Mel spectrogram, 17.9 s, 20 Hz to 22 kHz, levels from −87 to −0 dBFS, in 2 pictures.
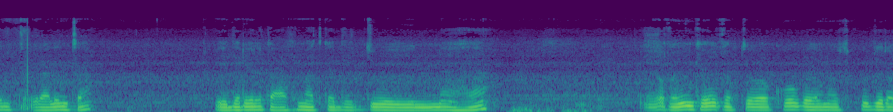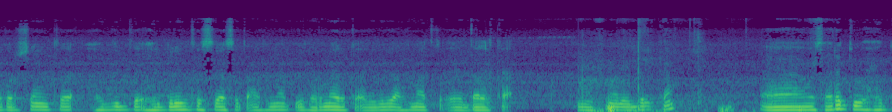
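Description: A speech clip with MP3 compression damage that is plainly audible from start to finish. Nothing is present above 11.2 kHz, so the top of the spectrum is sharply cut off and s sounds lose their crispness. Weak frequency components drop in and out from frame to frame, giving a watery, swirly texture. The sound is likely the result of low-bitrate MP3 encoding, which fits a rate of around 45 kbps.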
